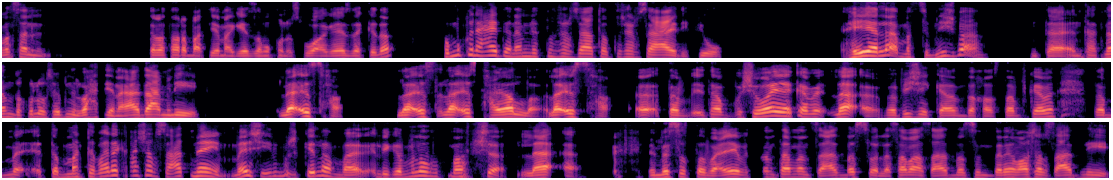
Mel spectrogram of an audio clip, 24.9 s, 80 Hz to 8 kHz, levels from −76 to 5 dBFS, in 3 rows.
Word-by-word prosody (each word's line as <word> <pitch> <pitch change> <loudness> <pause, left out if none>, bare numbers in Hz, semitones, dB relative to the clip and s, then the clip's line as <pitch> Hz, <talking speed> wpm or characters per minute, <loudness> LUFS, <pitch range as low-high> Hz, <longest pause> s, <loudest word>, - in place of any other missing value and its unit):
مثلًا 140 -2 -4 0.8
3، 130 0 -2
4 125 -1 0
أيام 120 -1 -3
أجازة 110 +1 -2
ممكن 110 - -9
أسبوع 115 -1 -4
أجازة 115 +1 -2
كده، - - -2 0.4
فممكن 260 +1 -3
عادي 225 -3 +1
أنام 170 0 -4
لى 180 - -6
12 175 -1 -10
ساعة، 165 +1 +1
13 155 0 -8
ساعة، 135 0 0
عادي 120 -6 +3
في - - -9
يوم. 105 -3 -5 0.9
هي 220 -1 +9
لا 240 - +3
ما 155 -2 -8
تسيبنيش 150 - -7
بقى 135 - -2 0.3
أنت 110 - -15
أنت 110 +2 -1
هتنام 150 +7 -3
ده 130 - -7
كله 155 +1 -5
وسايبنى 145 -1 -4
لوحدي 135 -1 -1
أنا 115 - -1
قاعدة 140 +2 +5
أعمل 135 -2 +1
إيه؟ 130 -2 -1 0.6
لأ - - +7
أصحى، - - +6 0.4
لأ - - +5
أص - - +2
لأ - - +3
أصحى - - +1
يلّا - - +5
لأ - - +6
أصحى. - - +2 0.2
آآ - - +1
طب 125 -1 -1
طب 145 -1 -1
شوية 200 +7 +6
كمان 160 -4 0
لأ، 165 - +5 0.2
ما 125 - -1
فيش 160 -2 -5
الكلام 120 -4 -2
ده - - -3
خلاص، 105 - -6
طب 120 - -4
كمان 160 +3 +1 0.3
طب 130 -2 -2 0.4
طب 150 - -2
ما 160 +3 -2
أنت 170 +1 -6
بقى 190 +4 -1
لك 235 -1 -2
عشر 235 0 -5
ساعات 205 0 -3
نايم، 210 +1 +2
ماشي 225 -7 +1
إيه 185 - -9
المشكلة؟ 205 0 -1
ما 135 -6 -2
نكملهم 165 +8 -2
12، 180 -1 -2
لأ - - +3 0.7
الناس 150 +6 0
الطبيعية 145 -1 +1
بتنام 150 +1 -8
8 150 0 0
ساعات 125 0 -2
بس 140 +2 -3
والّا 105 - -3
7 135 +2 0
ساعات 120 +1 -3
بس، 130 0 -5
أنت 130 -1 -7
نايم 140 +1 0
10 145 0 0
ساعات 125 0 -1
ليه 130 -5 -6
145 Hz, 215 wpm, -21 LUFS, 125-170 Hz, 0.9 s, هي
